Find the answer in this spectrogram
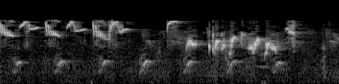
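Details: Oriental magpie-robin in champion-style full-isian song: a fast series of very high, sharp whistled notes about three per second, followed by a denser warbled and chattering passage.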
